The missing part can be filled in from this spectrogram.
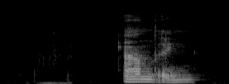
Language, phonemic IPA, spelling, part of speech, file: Dutch, /ˈandrɪŋ/, aandring, verb, Nl-aandring.ogg
- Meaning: first-person singular dependent-clause present indicative of aandringen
